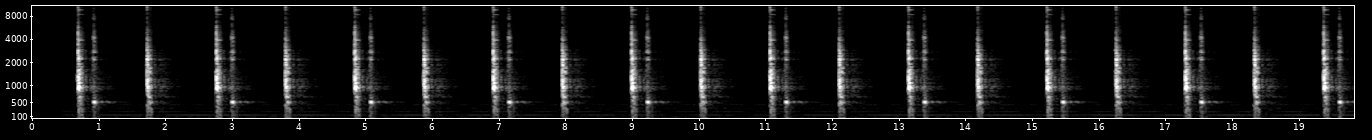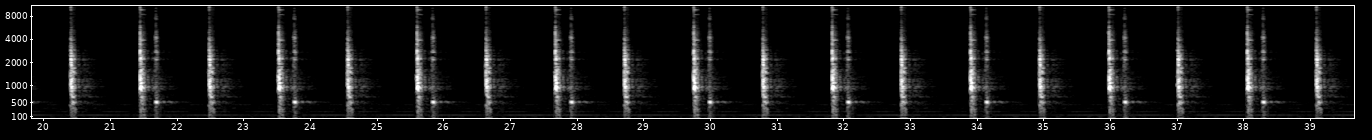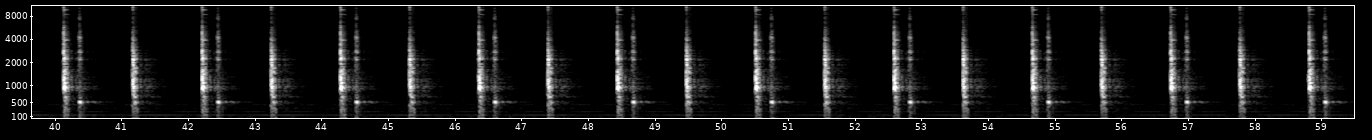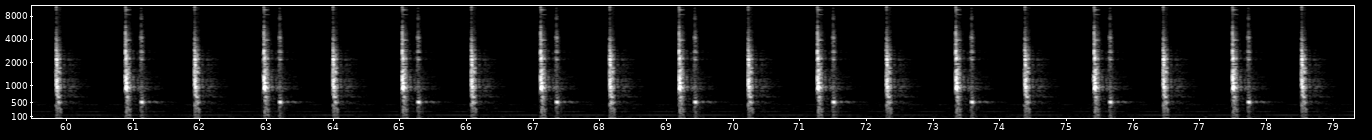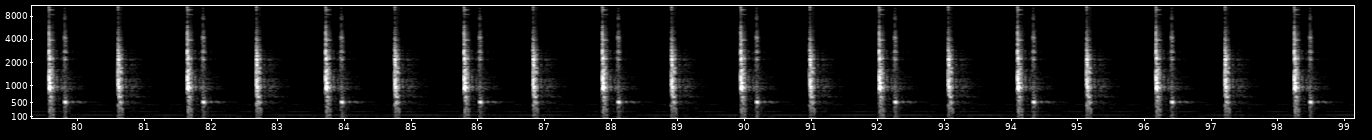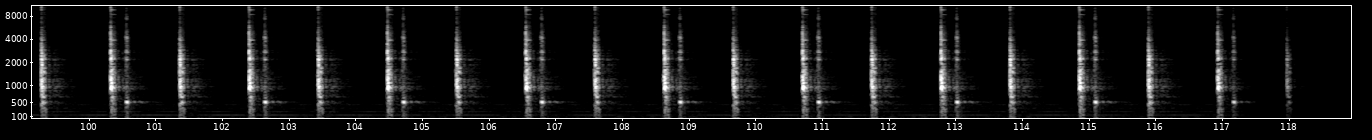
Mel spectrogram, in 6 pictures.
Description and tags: Kaappikello, tikitys, käynti / Grandfather clock ticking, 3-part ticking, slightly fixed old recording
Kello käy, raksuttaa rauhallisesti. Kolmiosainen tikitys. Hieman korjailtu vanha äänitys.
Paikka/Place: Suomi / Finland / Helsinki
Aika/Date: 10.03.1961
Clock, Finland, Finnish-Broadcasting-Company, Grandfather-clock, Kaappikello, Kello, Kellot, Longcase-clock, Soundfx, Suomi, Tehosteet, Tick, Ticking, Tikitys, Yle, Yleisradio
